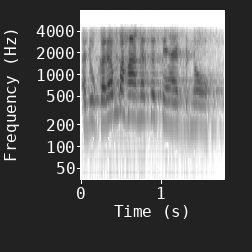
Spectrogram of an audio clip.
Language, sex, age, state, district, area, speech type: Manipuri, female, 30-45, Manipur, Kakching, rural, conversation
